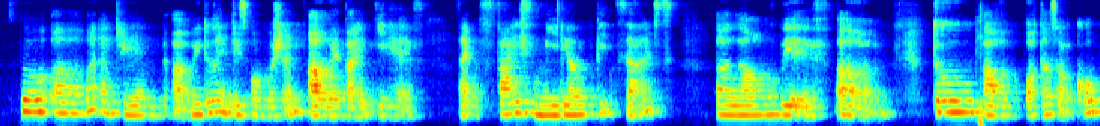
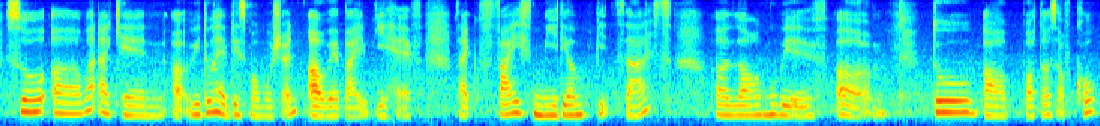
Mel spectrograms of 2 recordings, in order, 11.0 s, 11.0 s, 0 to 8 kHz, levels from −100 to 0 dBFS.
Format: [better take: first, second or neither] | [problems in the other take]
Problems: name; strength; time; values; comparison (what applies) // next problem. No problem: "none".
second | noise reduction (neural mask model DeepFilterNet 3)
